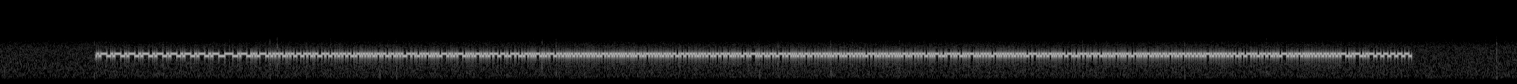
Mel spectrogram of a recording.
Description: NAVTEX (SITOR-B), 100 baud, 170 Hz shift, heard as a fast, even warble, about 1500 Hz centre, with static crashes. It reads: ZCZC IA17 NAV WARNING 350. BUOY IN PSN 45-20N 021-51E UNLIT. NNNN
